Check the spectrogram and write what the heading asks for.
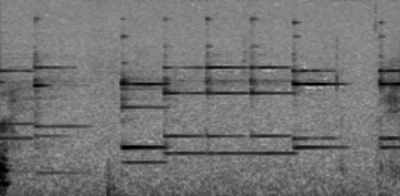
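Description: A soft tinkling melody of single bell-like notes, one after another, with several overlapping as they ring on, like an electronic chime tune.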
